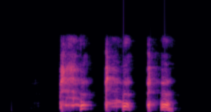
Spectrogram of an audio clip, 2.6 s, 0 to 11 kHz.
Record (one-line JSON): {"three_cough_length": "2.6 s", "three_cough_amplitude": 29639, "three_cough_signal_mean_std_ratio": 0.47, "survey_phase": "beta (2021-08-13 to 2022-03-07)", "age": "45-64", "gender": "Female", "wearing_mask": "No", "symptom_runny_or_blocked_nose": true, "smoker_status": "Never smoked", "respiratory_condition_asthma": false, "respiratory_condition_other": false, "recruitment_source": "REACT", "submission_delay": "1 day", "covid_test_result": "Negative", "covid_test_method": "RT-qPCR"}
